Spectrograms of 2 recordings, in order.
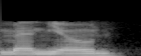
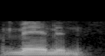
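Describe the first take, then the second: First: The middle consonant is an ny sound. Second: The middle consonant is a plain n sound. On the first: "the coaching staff added the Enye on it. Technically, I believe you're supposed to say" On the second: "all throughout college, I always said"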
